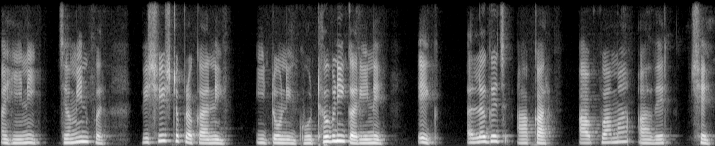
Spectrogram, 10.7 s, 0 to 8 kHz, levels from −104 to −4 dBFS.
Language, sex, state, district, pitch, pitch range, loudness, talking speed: Gujarati, female, Gujarat, Valsad, 200 Hz, 190-230 Hz, -20 LUFS, 85 wpm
